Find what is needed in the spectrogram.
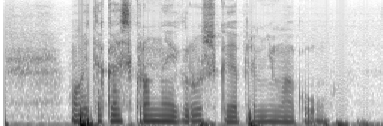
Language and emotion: Russian, neutral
